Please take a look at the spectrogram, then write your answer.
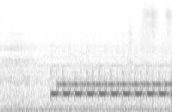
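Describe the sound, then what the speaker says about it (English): A telephone rings indoors with a steady repeating electronic trill, clear and moderately loud, starting partway through over a low background hum. "ignore the phone ringing"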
